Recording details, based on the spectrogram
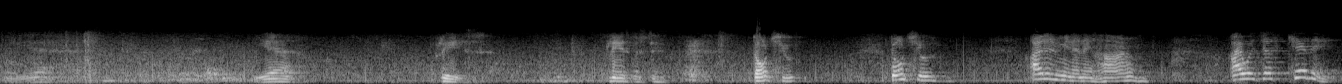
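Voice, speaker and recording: An actor playing a small-time bullying gangster with tough talk in a 1960s broadcast comedy sketch. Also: male voice, fairly high pitch, very animated, drawn-out words, long pauses, exaggerated voice. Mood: pleading. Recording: tinny echoey old broadcast, loud audience noise.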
